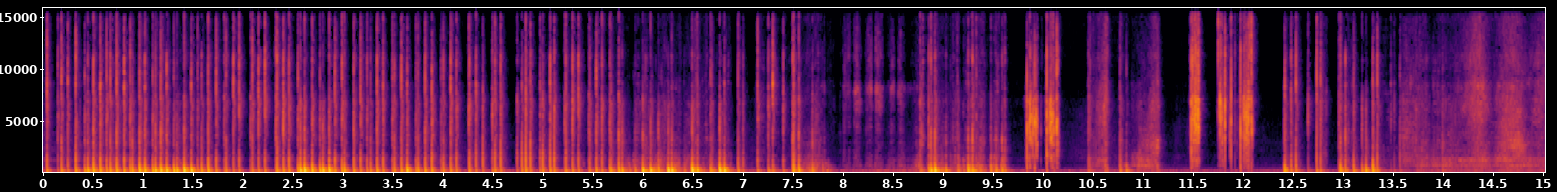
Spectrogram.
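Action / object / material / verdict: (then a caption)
tap / large cardboard box / cardboard / none. Long nails tap quickly on the printed panel of a large, hollow printed cardboard TV box, making dense, rapid hollow thuds with a low-mid tone for about eight seconds. The tapping then thins into sparser, separated taps and brief brighter scratchy bursts, each dying away almost at once.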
